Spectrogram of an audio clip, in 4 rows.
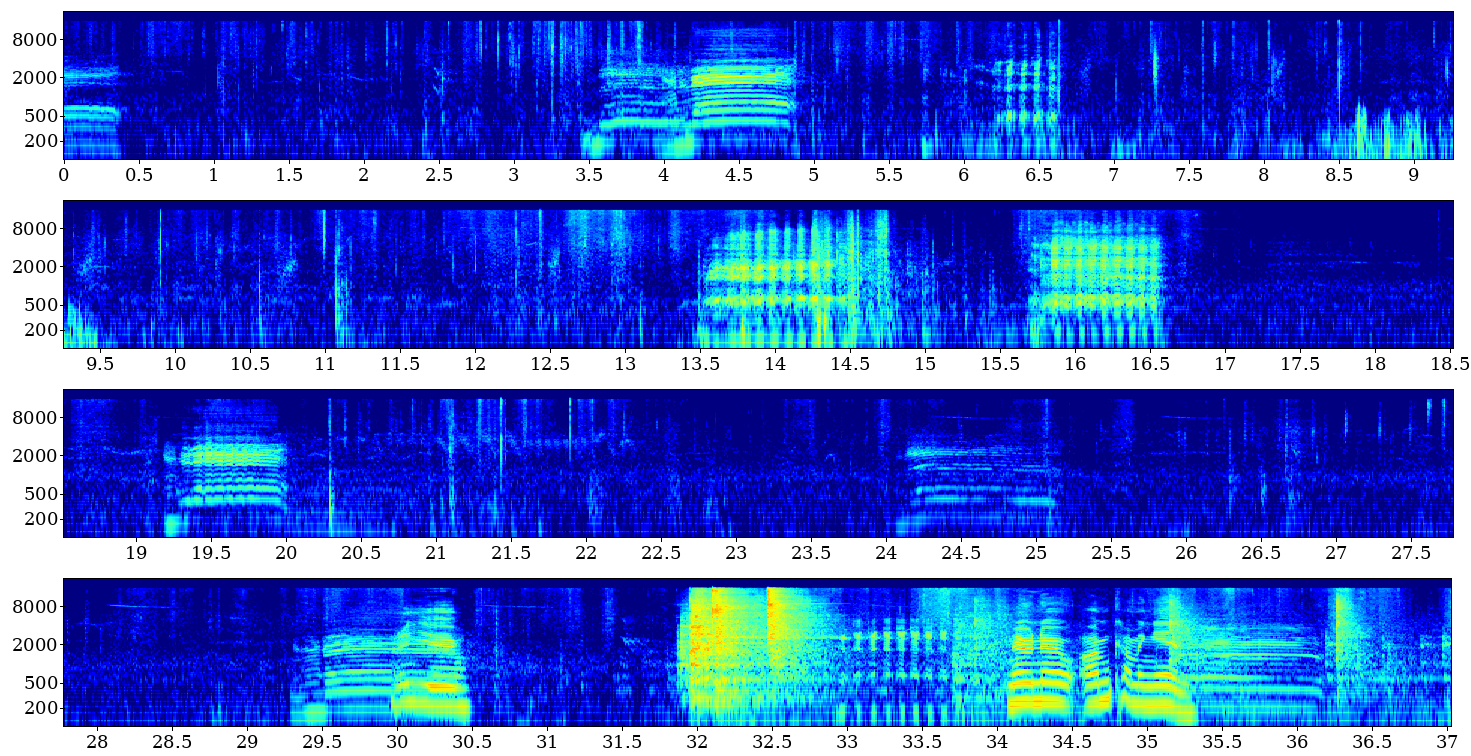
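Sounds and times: sheep bleating: 0.0 - 0.4, 3.5 - 5.0, 6.0 - 6.7, 13.5 - 14.5, 15.6 - 16.7, 19.2 - 20.0, 24.1 - 25.2, 29.3 - 30.4, 32.7 - 33.9, 35.0 - 36.3.

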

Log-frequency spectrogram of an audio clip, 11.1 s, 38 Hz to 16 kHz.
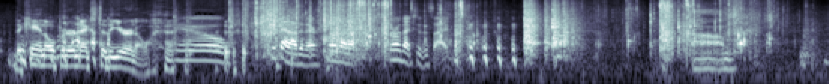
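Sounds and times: person laughing: 0.3 - 3.4, 6.0 - 7.0
plastic bags rustling: 3.0 - 6.4, 7.0 - 10.7
rummaging in plastic tote: 3.1 - 6.3, 7.4 - 10.6.

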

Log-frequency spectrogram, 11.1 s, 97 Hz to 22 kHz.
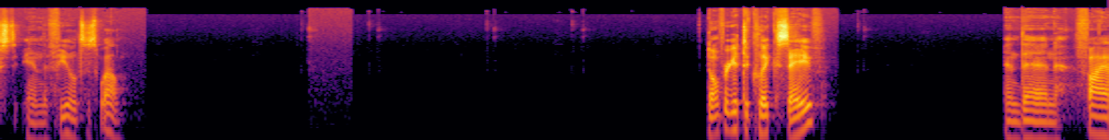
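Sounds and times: faint computer mouse clicks: 3.0 - 3.9.

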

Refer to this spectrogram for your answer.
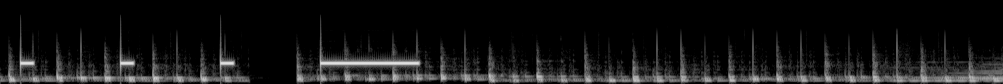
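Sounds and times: electronic background music: 0.0 - 2.5
timer beeps: 0.2 - 0.4, 2.2 - 2.4, 3.2 - 4.2.

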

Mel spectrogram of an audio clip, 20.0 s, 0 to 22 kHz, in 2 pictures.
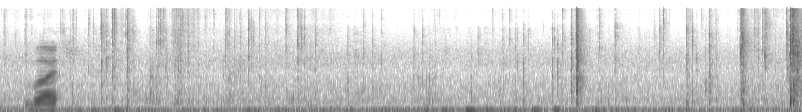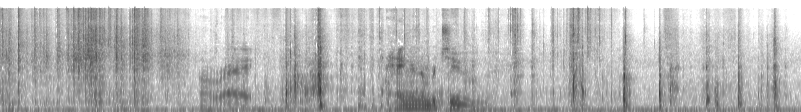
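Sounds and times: steady low hum: 0.0 - 20.0
cards and packaging clattering: 0.3 - 20.0.

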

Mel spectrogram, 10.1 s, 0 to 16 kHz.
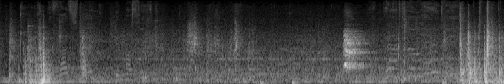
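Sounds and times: faint steady hum: 0.0 - 9.5.

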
